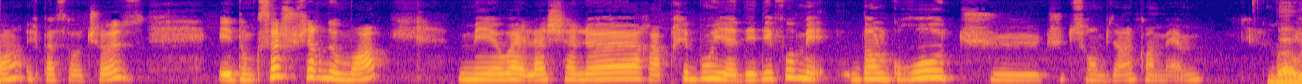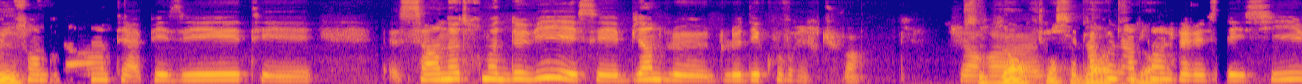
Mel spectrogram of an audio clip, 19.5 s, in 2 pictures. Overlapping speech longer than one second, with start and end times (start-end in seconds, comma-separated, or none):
17.0-18.5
